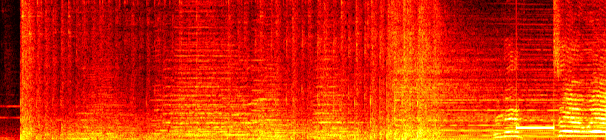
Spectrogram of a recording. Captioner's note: dramatic music; hands slapping on table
